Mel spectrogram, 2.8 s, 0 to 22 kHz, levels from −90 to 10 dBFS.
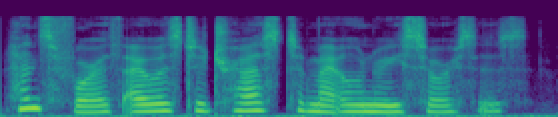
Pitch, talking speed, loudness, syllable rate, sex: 230 Hz, 195 wpm, -16 LUFS, 5.2 syllables/s, female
